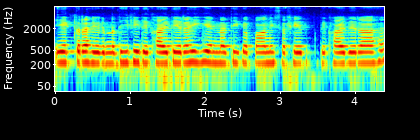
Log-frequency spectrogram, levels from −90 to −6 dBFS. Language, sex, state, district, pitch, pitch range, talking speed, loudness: Hindi, female, Goa, North and South Goa, 225 Hz, 220-230 Hz, 230 wpm, -17 LUFS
